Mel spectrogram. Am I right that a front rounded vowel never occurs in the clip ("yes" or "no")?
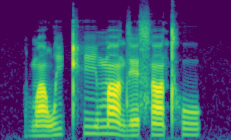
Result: yes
